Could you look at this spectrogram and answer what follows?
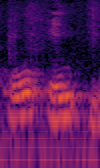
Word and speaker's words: won: Now another word is won කියන එක O-N-E. won කියන්නේ මොකක්ද? මේ what do you call me? දින්න කියන එකනේ. But it is pronounced as one.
